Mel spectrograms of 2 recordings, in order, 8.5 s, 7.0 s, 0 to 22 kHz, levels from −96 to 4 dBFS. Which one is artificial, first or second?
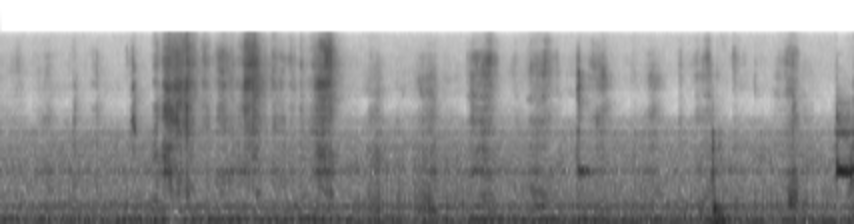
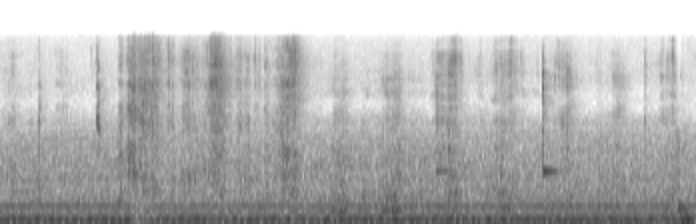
first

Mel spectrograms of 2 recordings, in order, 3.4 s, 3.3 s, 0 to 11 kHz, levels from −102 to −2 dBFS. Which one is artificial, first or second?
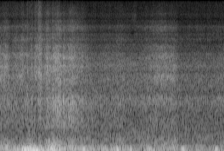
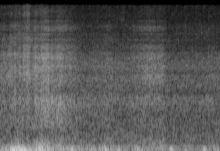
first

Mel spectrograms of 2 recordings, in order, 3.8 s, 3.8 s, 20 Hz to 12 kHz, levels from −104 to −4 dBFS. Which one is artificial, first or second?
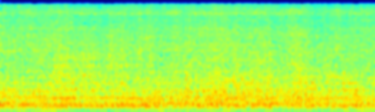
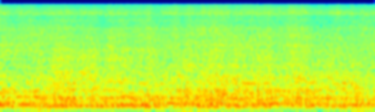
second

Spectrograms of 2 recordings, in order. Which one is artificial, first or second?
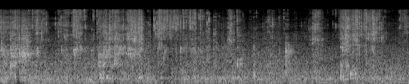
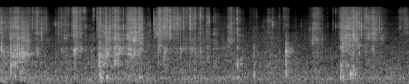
second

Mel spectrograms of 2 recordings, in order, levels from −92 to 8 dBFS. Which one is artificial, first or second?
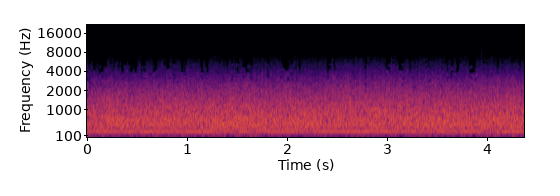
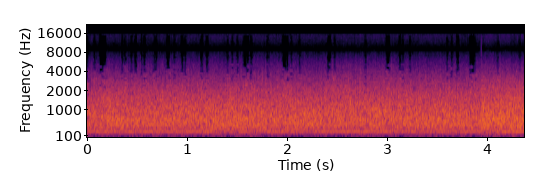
second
